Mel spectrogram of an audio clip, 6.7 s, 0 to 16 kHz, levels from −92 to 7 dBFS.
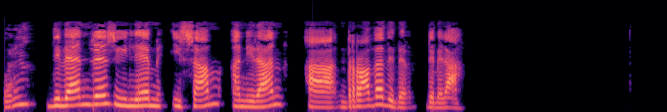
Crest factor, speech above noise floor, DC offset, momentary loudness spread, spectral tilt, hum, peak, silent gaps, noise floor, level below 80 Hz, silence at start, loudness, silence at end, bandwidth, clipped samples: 18 dB; over 74 dB; under 0.1%; 10 LU; -4 dB/octave; none; 0 dBFS; 0.37-0.45 s, 2.25-2.29 s, 2.88-3.03 s, 4.17-4.25 s; under -90 dBFS; -58 dBFS; 0.05 s; -16 LUFS; 2.1 s; 8 kHz; under 0.1%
